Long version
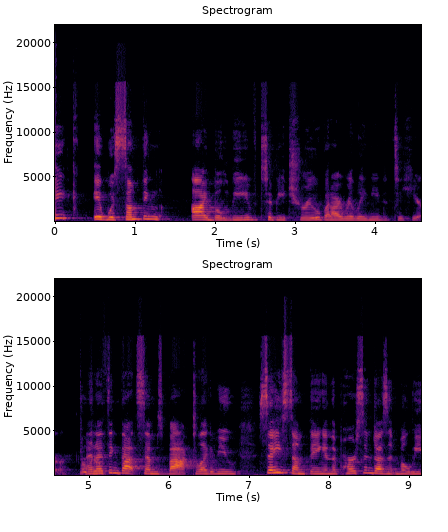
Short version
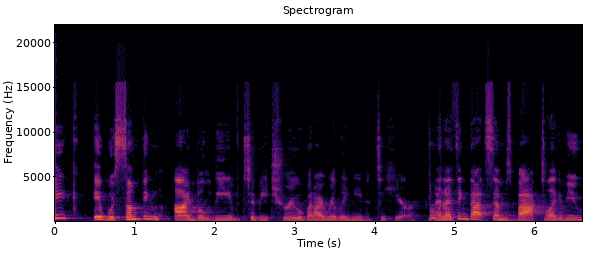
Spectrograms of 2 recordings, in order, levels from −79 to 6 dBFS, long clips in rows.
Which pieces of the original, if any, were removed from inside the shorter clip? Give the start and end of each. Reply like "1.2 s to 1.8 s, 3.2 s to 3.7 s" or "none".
1.4 s to 1.6 s

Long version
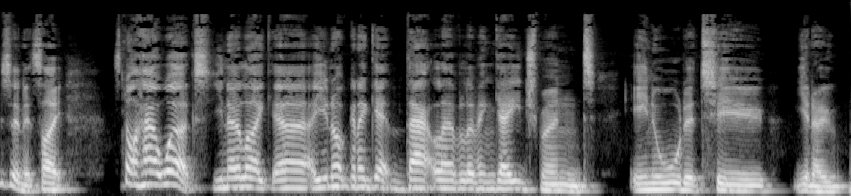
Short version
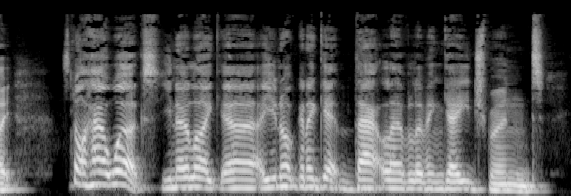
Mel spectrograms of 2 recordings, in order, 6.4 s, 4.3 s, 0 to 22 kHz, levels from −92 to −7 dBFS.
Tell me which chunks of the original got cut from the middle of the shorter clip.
none

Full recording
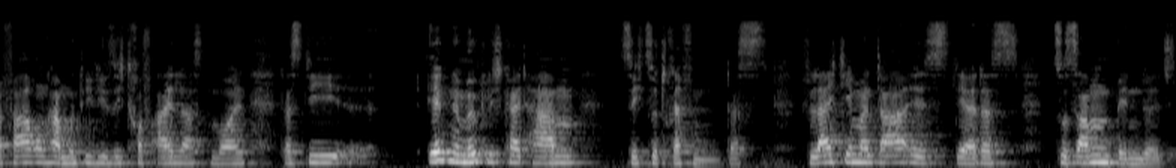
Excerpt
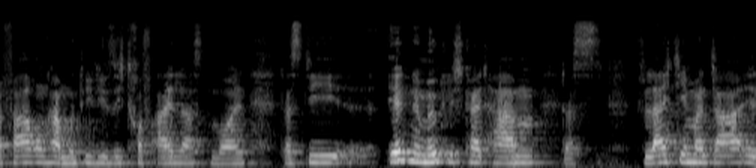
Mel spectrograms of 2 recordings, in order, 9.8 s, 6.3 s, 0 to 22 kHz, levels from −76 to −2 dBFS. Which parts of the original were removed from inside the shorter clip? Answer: 3.2 s to 3.5 s, 5.0 s to 6.0 s

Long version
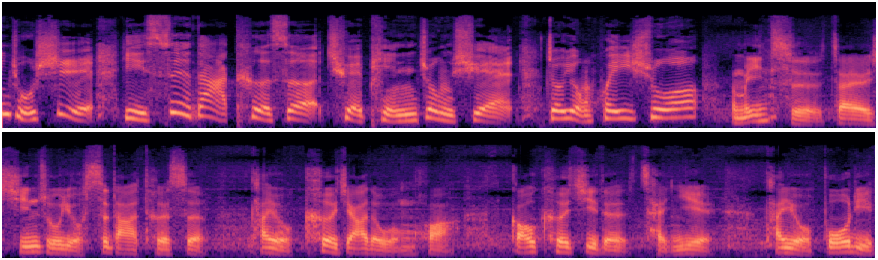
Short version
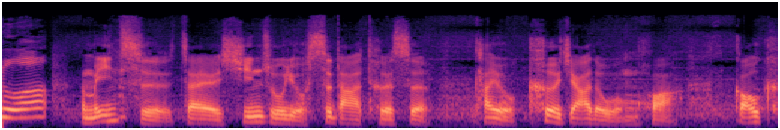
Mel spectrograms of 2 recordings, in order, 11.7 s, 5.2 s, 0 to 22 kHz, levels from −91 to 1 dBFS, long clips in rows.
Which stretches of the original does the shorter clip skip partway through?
none

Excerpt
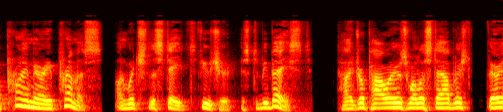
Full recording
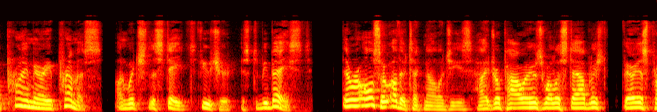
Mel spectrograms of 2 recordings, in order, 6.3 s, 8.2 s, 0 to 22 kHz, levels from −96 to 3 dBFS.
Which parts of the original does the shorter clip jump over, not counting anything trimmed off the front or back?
4.2 s to 5.9 s

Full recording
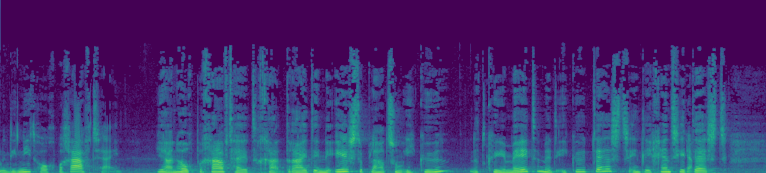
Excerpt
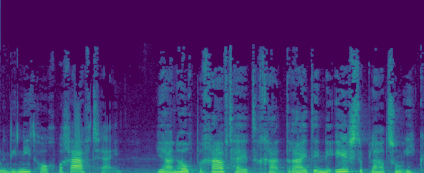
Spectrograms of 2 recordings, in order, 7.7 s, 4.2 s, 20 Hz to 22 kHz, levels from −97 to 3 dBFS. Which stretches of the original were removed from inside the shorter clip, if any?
none

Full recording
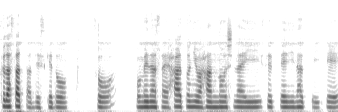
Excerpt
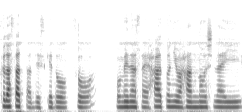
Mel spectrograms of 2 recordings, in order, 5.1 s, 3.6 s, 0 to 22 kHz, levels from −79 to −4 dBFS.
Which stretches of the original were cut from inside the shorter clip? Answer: 1.0 s to 1.3 s

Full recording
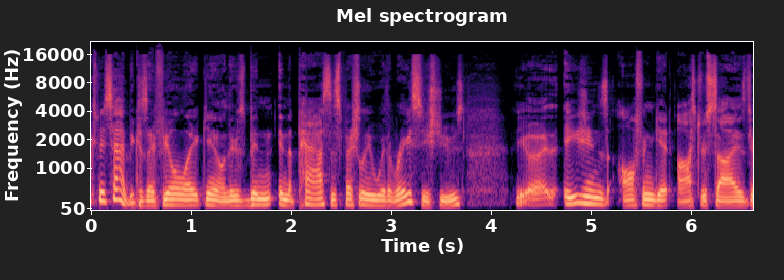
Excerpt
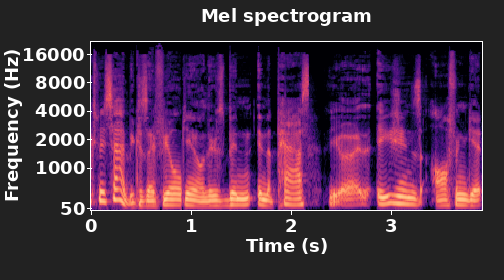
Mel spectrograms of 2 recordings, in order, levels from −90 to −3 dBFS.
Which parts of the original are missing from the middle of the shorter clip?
0.9 s to 1.1 s, 2.4 s to 4.0 s

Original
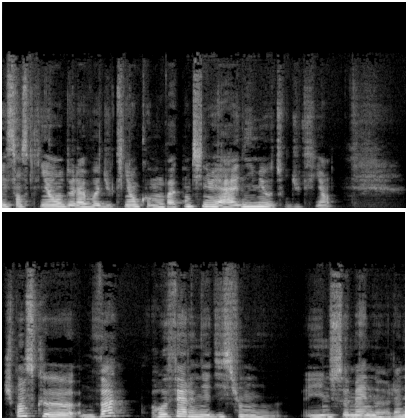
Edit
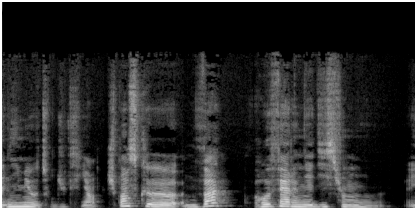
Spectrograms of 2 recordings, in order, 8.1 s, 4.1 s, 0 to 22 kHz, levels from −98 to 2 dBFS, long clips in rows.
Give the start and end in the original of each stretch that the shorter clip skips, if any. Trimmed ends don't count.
3.3 s to 4.0 s

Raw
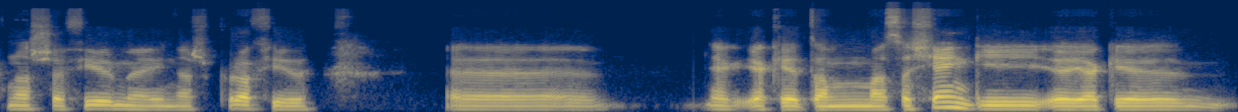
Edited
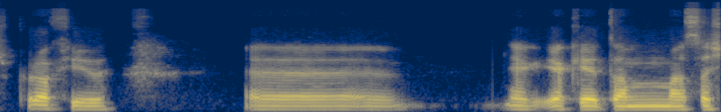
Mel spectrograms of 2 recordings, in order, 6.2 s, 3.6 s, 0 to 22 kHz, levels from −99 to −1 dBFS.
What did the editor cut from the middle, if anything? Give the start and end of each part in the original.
none

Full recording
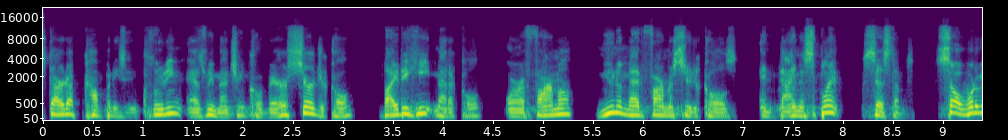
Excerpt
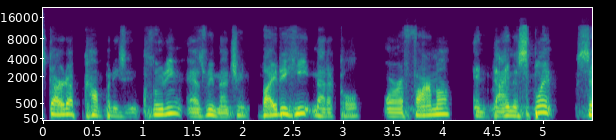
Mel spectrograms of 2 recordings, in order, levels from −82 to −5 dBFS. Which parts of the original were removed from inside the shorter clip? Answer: 2.1 s to 3.3 s, 5.4 s to 7.1 s

